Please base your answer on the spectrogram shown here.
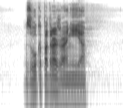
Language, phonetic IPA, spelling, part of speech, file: Russian, [ˌzvukəpədrɐˈʐanʲɪjə], звукоподражания, noun, Ru-звукоподражания.ogg
- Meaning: inflection of звукоподража́ние (zvukopodražánije): 1. genitive singular 2. nominative/accusative plural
